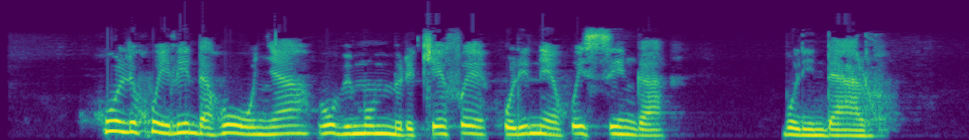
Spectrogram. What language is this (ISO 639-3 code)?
luy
